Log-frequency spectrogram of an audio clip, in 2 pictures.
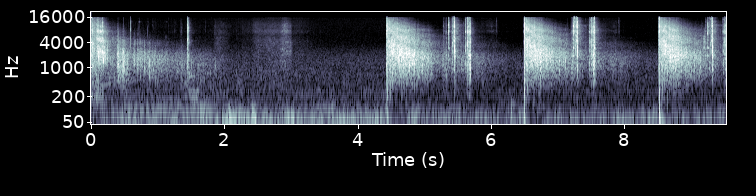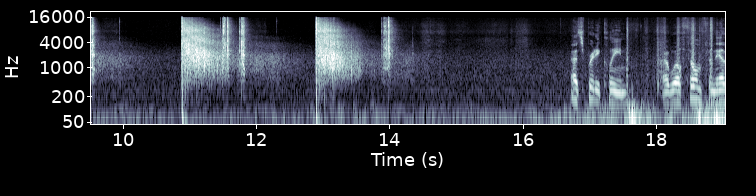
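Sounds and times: rifle shots: 0:00.0 - 0:01.8, 0:04.4 - 0:10.1, 0:10.9 - 0:14.4
rifle bolt metallic clicks: 0:05.2 - 0:05.9, 0:07.1 - 0:07.7, 0:09.1 - 0:10.0, 0:11.4 - 0:12.0, 0:13.9 - 0:14.4.

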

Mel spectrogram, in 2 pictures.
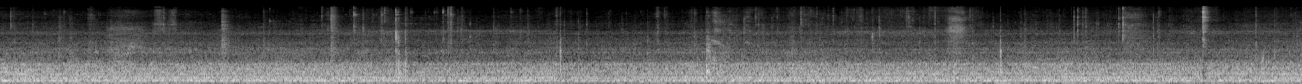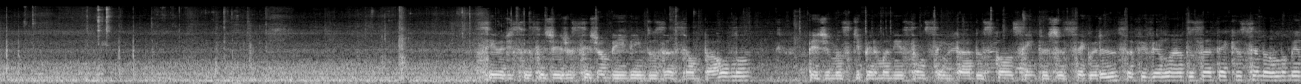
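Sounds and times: engines and rolling wheels rumble: 0:00.0 - 0:26.0.

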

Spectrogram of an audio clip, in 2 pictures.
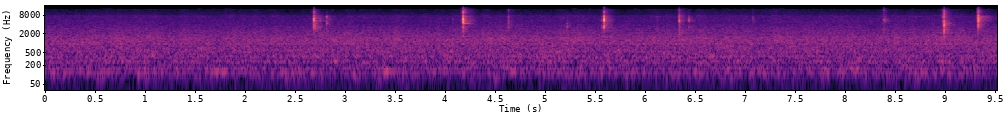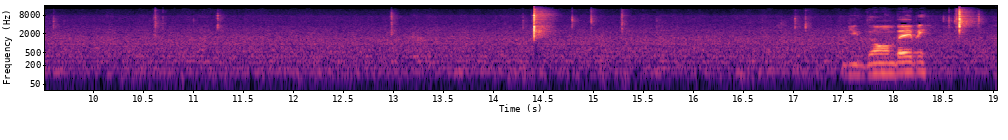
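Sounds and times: steady low hum: 0:00.0 - 0:19.0
metal parts clicking together: 0:18.5 - 0:19.0.

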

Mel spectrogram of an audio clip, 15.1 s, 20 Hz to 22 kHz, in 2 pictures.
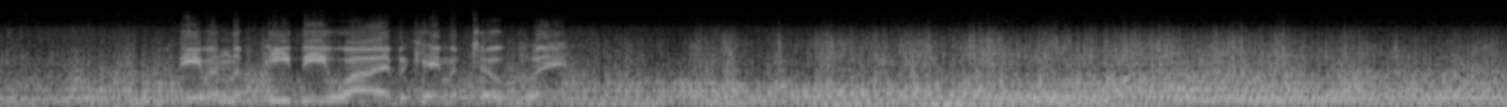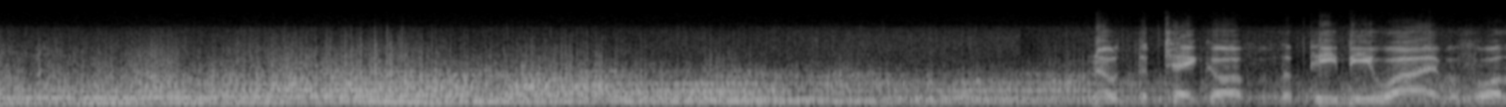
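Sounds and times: propeller engine drone: 0:00.0 - 0:15.0.

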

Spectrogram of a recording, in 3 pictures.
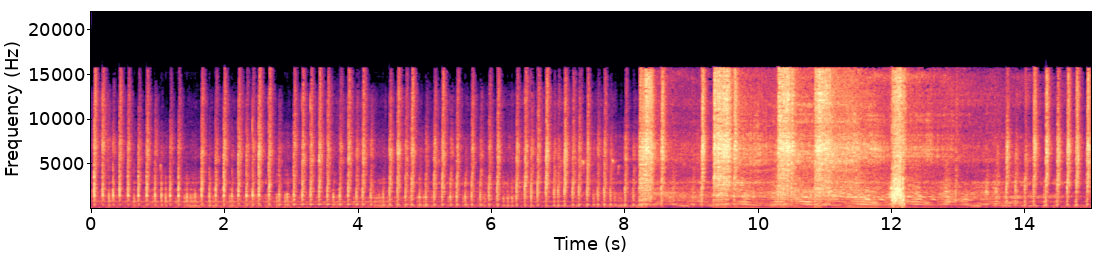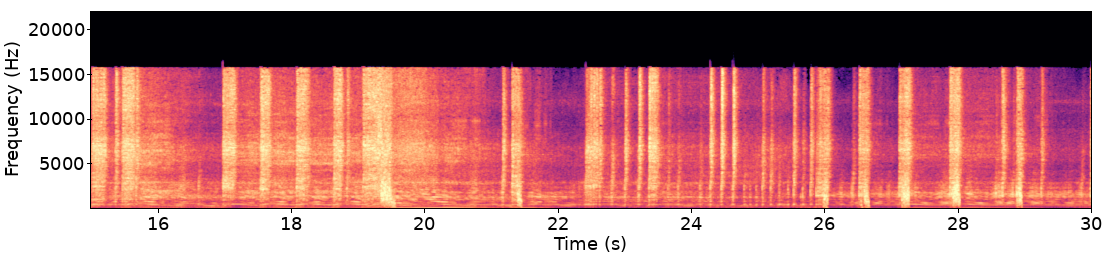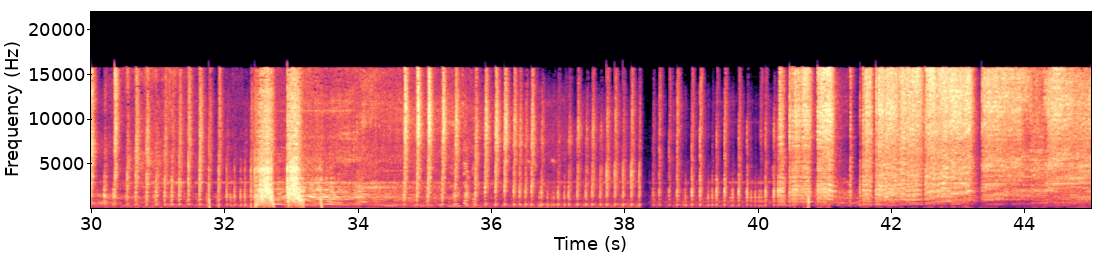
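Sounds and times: exhaust cracks: 0:00.0 - 0:45.0
motorcycle engine revving: 0:00.0 - 0:45.0.

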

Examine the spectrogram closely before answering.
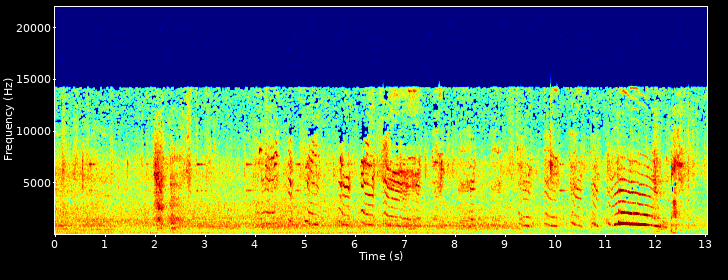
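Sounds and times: puppies whimpering and yipping: 0:01.8 - 0:03.1, 0:03.8 - 0:12.3.

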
